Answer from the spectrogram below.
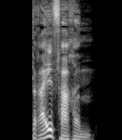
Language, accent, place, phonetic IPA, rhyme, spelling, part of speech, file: German, Germany, Berlin, [ˈdʁaɪ̯faxm̩], -aɪ̯faxm̩, dreifachem, adjective, De-dreifachem.ogg
- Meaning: strong dative masculine/neuter singular of dreifach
